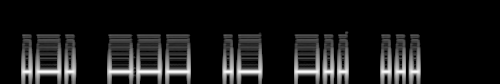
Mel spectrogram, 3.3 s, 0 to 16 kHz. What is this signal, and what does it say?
Morse code, heard as a keyed tone, about 25 wpm, spaced as for 20 wpm, 550 Hz. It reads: ROADS
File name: podcast / News headlines-1x-25x20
